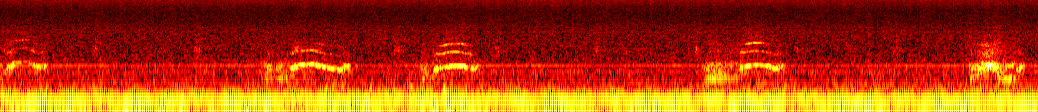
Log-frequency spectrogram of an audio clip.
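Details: Teaching her kittens to climb stairs, the mother cat Tipsu calls them with five clear, short meows spaced about two seconds apart. Each meow rises and then falls, heard over a constant low electrical hum.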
